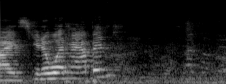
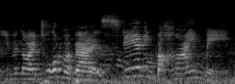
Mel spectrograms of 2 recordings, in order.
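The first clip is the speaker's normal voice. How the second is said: ordinary talk, nothing marked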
